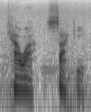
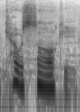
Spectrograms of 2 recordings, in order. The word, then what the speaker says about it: Kawasaki: so if it says Kawasaki it will be Kawasaki like that it won't be Kawasaki or anything like this yeah you tend to get that down south of England I was so lucky you're like no it's a Japanese name you've got to give it some Japanese twang isn't it sort of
